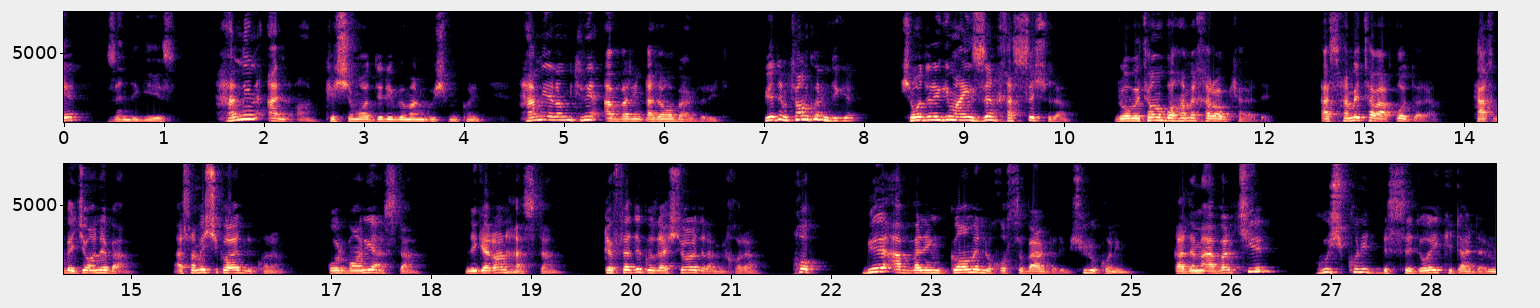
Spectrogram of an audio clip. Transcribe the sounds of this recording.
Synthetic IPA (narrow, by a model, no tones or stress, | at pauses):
e | zend̪eɡiːs | hæminælʔɒ̰ːnkʰe̞ʃomɒːd̪ɒɾiːbemænɡuːʃmiːkʰoniːd̪̥ | hæmeælɒːnmiːt̪ʰuniːd̪ʔævːæliːnɡæd̪æmobæɾd̪ɒːɾḭːd̪̥ | b̥ijɑd̪e̞mt̪ʰɛhɒːnkoniːmd̪iɡe | ʃomɒːd̪ɔɾieɡimæninzehnχæst̪e̞ʃod̪æ̰m | ɾɒːbet̪ʰemɔmbɒːɦæmexæɾɒːbcʰæ̰ɾd̪ḛ | æz̥hæmet̪ʰævæɡːod̪ɒ̰ːɾæ̰m | hæqbe̞d͡ʒɒːne̞bæ̰m | ʔæ̰z̥hæmeʃekʰɒːjæt̪miːkʰonæ̰m | ɢ̥oɾbɒːniːhæst̪æm | ne̞ɡæɾɒːnɦæst̪æm | ɢ̥e̞flæt̪eɡozæʃt̪ɒːɾɔd̪ɒːɾæmːixoɾæm | χob̚ | bijjeʔævːæliːnɡɒːmenoxost̪ɾobæɾd̪ɒːɾiːmʃuɾuːkʰo̞niːm | ɢ̥æd̪æmeævːælt͡ʃʰije | ɡuːʃkʰo̞niːd̪̚besed̪ɒːjiːcʰed̪æɾd̪æɾuː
